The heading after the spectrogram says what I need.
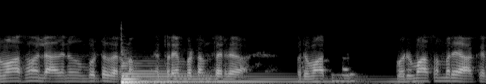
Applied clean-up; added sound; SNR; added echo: none; Bowed string instrument; -3 dB; none.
